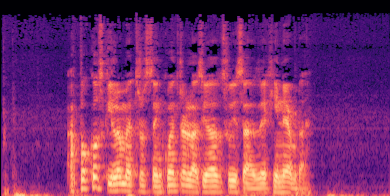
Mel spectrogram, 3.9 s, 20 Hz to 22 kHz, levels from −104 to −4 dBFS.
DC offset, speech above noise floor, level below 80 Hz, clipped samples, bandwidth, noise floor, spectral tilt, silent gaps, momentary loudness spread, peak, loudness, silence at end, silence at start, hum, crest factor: under 0.1%; 23 dB; -36 dBFS; under 0.1%; 16 kHz; -37 dBFS; -5.5 dB/octave; none; 10 LU; -2 dBFS; -14 LUFS; 0.35 s; 0.05 s; none; 14 dB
